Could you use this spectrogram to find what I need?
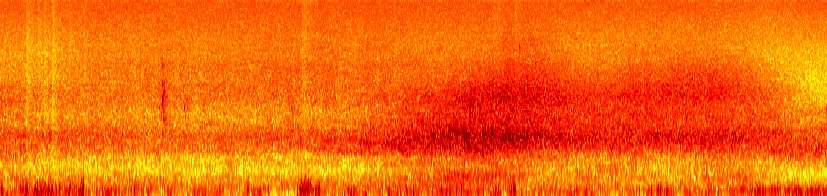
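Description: A steam train chuffs far off across the fields, swelling and then fading.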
